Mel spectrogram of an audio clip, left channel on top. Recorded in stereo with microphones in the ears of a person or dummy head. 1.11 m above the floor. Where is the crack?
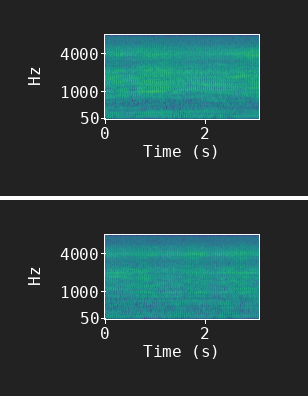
No crack in this recording.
